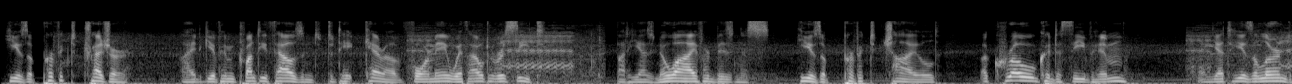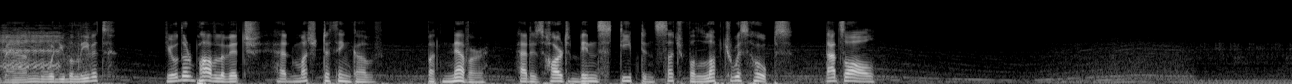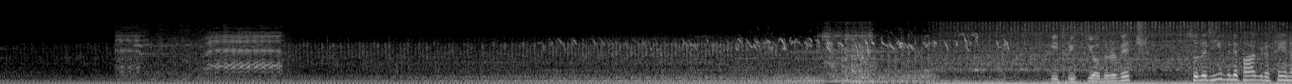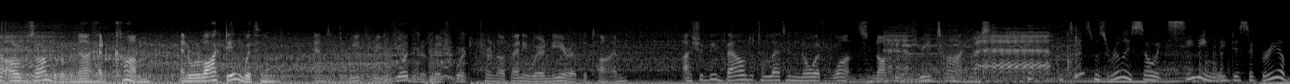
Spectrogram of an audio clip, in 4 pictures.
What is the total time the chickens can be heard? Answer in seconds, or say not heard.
5 s.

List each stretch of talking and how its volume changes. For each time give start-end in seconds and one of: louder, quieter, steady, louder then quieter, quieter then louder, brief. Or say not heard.
0.1-21.7 steady
36.4-51.6 quieter.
